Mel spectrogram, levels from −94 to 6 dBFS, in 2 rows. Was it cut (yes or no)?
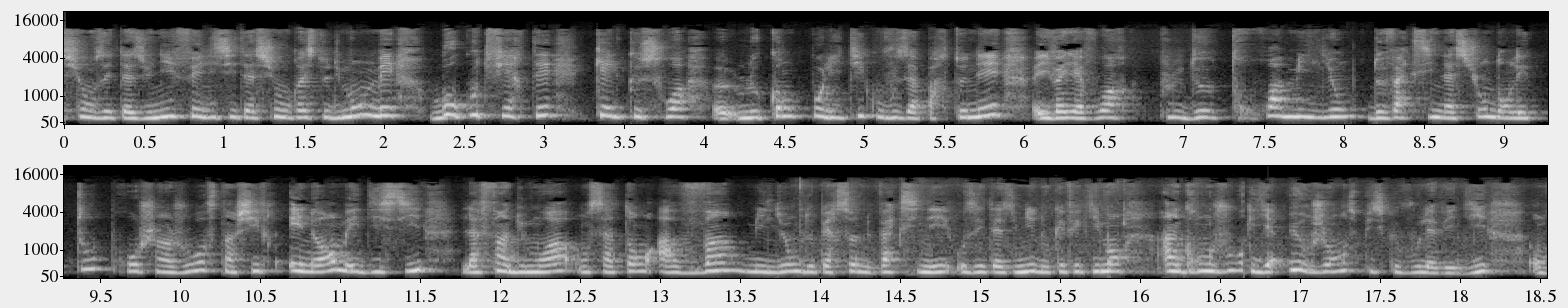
yes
